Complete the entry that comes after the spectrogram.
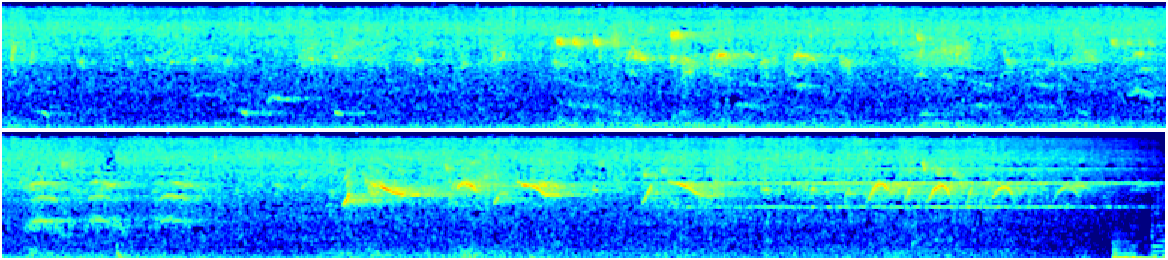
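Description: Birds chirping and calling over a faint steady low hum, with a run of quickly repeated arching calls in the second half.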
